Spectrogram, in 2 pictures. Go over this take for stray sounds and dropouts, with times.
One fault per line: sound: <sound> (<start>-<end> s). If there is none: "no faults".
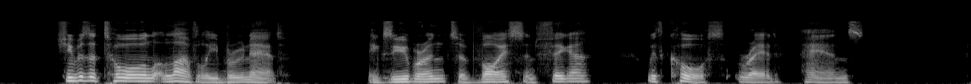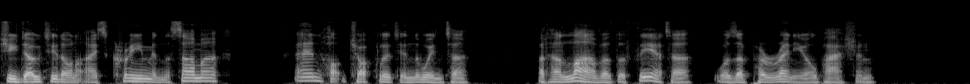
no faults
